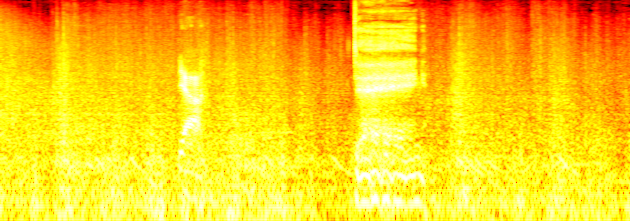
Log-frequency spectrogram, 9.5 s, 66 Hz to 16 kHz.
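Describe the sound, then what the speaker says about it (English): A massive cylindrical ship explodes in the video game X4: Foundations, a loud roaring blast lasting about a second amid a continuous rumbling game soundscape, with a brief earlier whoosh and a person speaking briefly. "Explosion imminent."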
